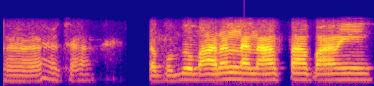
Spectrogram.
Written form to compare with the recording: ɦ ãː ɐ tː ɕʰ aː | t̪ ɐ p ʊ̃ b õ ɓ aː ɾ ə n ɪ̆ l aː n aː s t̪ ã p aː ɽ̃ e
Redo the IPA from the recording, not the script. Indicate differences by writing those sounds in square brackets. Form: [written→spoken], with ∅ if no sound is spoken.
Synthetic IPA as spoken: ɦ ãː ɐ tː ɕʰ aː | t̪ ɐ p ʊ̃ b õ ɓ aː ɾ ə n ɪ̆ l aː n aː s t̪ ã p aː ɽ̃ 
